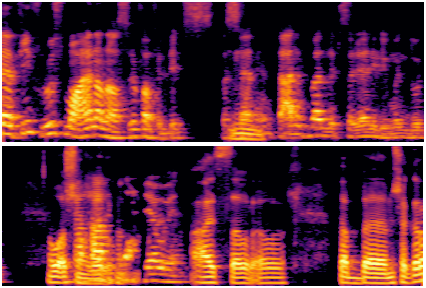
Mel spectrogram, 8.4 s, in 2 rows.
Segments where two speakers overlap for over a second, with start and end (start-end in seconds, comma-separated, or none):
none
